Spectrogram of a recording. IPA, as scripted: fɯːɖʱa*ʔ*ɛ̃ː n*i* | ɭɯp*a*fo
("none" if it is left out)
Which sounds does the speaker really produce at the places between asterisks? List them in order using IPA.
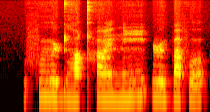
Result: qʰ, ĩ, a

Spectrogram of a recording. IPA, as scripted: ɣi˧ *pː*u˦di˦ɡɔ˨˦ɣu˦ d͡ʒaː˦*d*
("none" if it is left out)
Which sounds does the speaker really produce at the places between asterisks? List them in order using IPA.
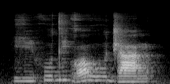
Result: f, n

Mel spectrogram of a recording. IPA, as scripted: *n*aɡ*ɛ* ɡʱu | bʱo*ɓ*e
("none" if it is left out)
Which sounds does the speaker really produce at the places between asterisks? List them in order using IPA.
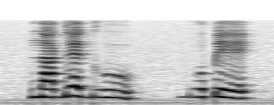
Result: n, ɛ, ɓ

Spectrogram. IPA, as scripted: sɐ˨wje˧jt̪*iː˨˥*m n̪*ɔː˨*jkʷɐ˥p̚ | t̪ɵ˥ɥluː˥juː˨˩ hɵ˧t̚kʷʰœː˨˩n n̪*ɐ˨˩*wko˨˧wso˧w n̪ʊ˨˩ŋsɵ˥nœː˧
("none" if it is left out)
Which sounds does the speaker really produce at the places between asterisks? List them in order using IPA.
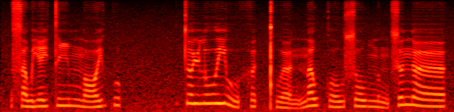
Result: iː˧, ɔː˨˥, ɐ˥

